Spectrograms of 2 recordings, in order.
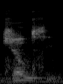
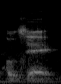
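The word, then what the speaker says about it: José: I say Josie instead of Jose, and she gets really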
